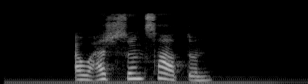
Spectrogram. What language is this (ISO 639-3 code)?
ara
